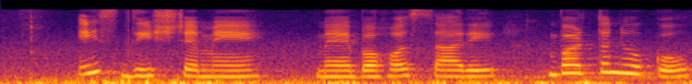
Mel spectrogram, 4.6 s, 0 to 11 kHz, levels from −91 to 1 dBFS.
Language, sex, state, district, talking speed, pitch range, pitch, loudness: Hindi, female, Bihar, Kaimur, 105 wpm, 205-270 Hz, 215 Hz, -15 LUFS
